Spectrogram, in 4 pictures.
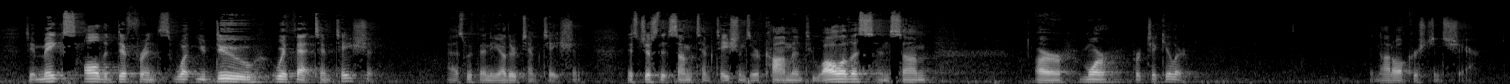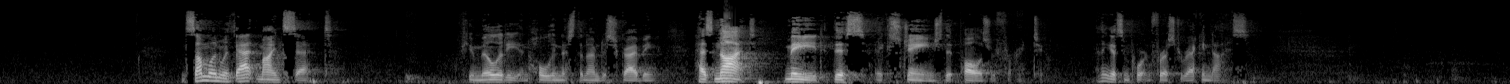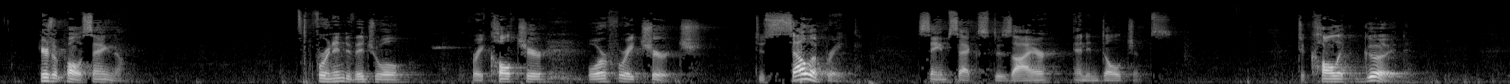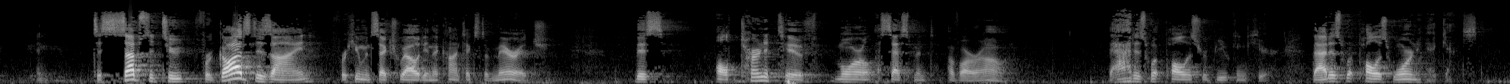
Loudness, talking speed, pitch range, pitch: -22 LUFS, 125 wpm, 100-130 Hz, 115 Hz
